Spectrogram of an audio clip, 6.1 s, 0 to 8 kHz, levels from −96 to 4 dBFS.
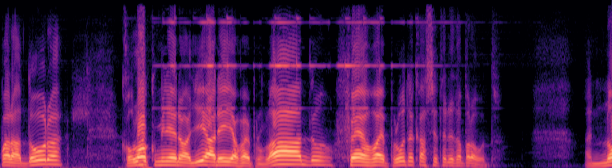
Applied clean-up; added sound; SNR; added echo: neural mask model DeepFilterNet 3.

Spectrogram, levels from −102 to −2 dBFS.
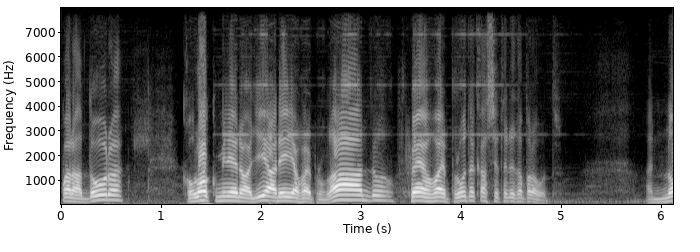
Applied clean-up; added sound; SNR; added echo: neural separator model SepFormer DNS4.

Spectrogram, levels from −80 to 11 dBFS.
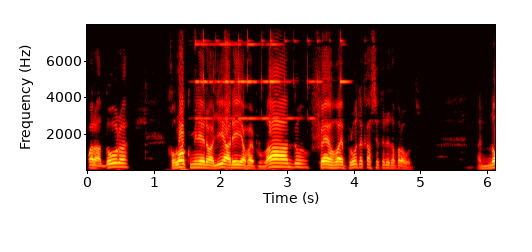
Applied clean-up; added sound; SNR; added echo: classical method Wiener filter.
